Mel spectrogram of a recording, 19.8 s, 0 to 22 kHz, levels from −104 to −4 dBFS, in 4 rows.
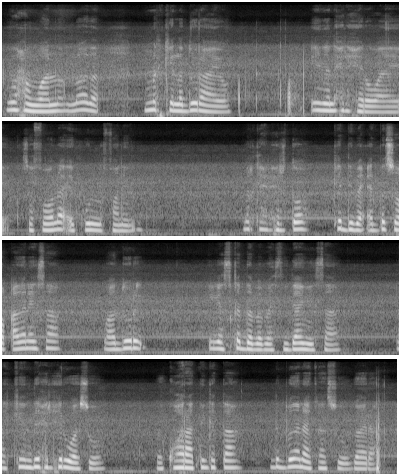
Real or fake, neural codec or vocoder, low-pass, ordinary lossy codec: real; none; 19.8 kHz; none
